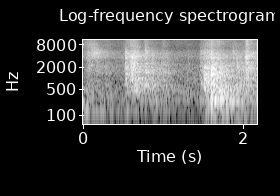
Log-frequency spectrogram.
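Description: Chalk writing on a blackboard: two short scratchy strokes, the second louder, near the end.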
